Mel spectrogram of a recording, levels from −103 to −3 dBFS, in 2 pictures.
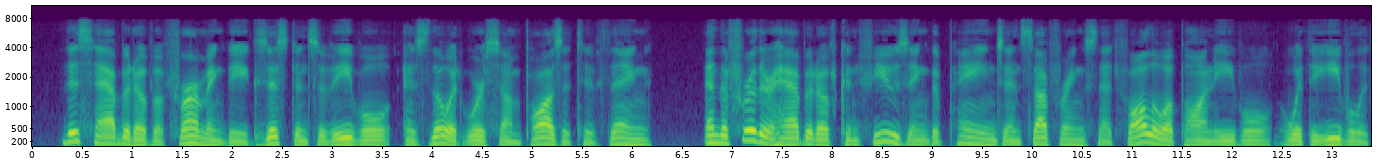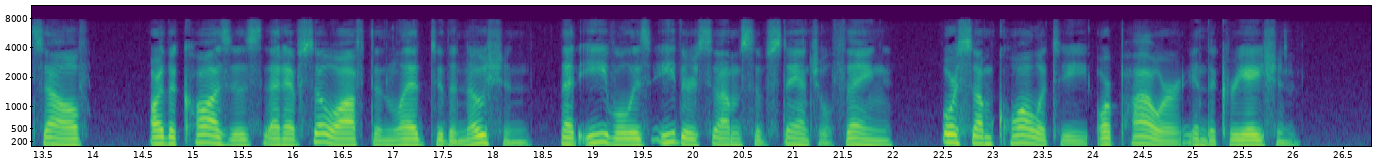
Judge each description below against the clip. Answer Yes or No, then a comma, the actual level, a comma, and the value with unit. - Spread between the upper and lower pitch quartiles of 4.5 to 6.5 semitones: Yes, average, 5.0 semitones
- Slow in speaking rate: Yes, slow, 130 wpm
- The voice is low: Yes, low, 125 Hz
